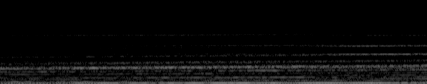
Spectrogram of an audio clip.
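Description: Ambient background music: sustained drone tones over a deep low hum, the higher tones slowly rising in pitch.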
